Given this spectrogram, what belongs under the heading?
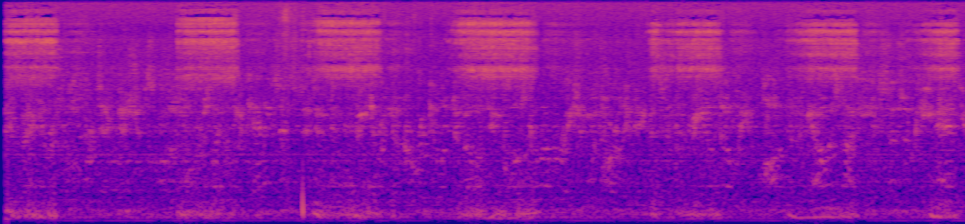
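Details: Bulldog puppy snoring while asleep: a soft, raspy, steady rhythmic snort with each breath.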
